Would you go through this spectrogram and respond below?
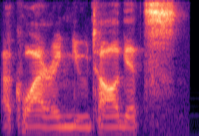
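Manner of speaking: little, flat, robotic voice. Describing a cannon swiveling around and speaking, in a little robotic voice. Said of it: "a little robotic voice comes out going".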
